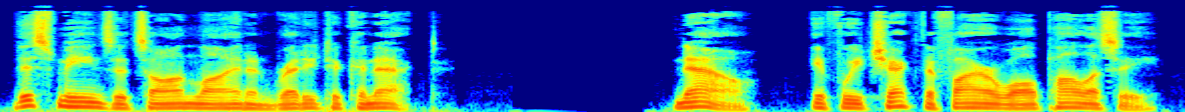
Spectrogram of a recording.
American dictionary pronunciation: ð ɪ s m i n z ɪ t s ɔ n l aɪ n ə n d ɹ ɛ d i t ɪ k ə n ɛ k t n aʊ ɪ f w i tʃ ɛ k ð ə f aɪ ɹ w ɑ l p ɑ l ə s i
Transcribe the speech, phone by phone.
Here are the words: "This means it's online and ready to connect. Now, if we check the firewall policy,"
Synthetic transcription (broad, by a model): ð ɪ s m i n z ɪ t s ɔ n l aɪ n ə n ɹ ɛ d i t ɪ k ə n ɛ k t n aʊ ɪ f w i tʃ ɛ k ð ə f aɪ ɹ w ɑ l p ɑ l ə s i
